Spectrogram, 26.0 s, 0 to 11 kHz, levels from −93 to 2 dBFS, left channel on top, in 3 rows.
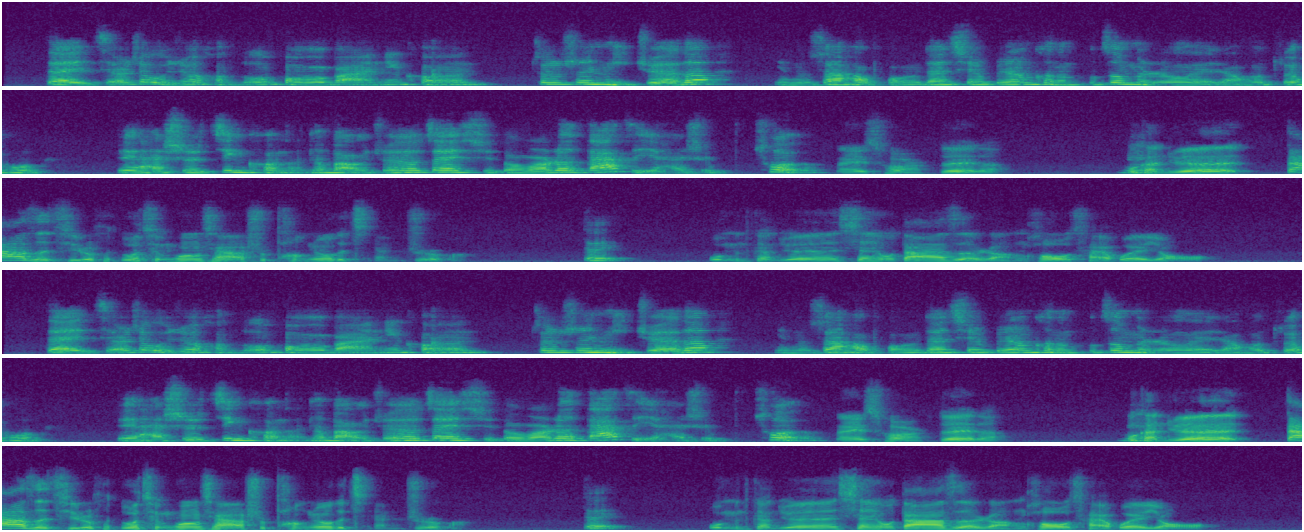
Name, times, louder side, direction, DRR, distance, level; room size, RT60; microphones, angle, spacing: voice 1, 0.3-3.2 3.6-4.8 5.1-8.9 9.4-13.4 13.7-14.1 16.1-16.3 21.2-21.5, left 1 dB, 5° right, 4.6 m, -24 dB
voice 2, 14.2-15.3 16.2-16.9 17.2-20.4 22.0-25.3, right 3 dB, 40° right, 0.5 m, -25 dB
7.5 x 3.1 x 5.3 m
head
